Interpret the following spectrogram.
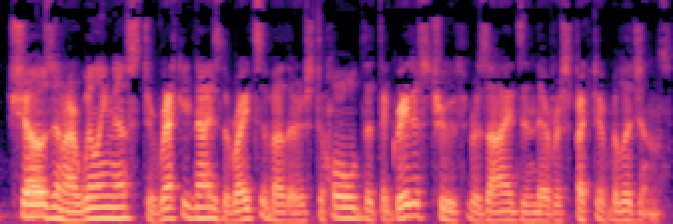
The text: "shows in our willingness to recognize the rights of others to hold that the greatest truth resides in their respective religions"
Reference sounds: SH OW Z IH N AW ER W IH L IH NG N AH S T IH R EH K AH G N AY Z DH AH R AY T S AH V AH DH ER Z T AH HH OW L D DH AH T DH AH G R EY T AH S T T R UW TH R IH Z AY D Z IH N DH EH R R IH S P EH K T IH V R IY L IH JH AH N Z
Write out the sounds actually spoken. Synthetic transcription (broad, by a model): SH OW Z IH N AW ER W IH L IH NG N AH S T IH R EH K AH G N AY Z DH AH R AY T S AH V AH DH ER Z T AH HH OW L D DH AH T DH AH G R EY T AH S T T R UW TH R IH Z AY D Z IH N DH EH R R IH S P EH K T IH V R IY L IH JH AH N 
